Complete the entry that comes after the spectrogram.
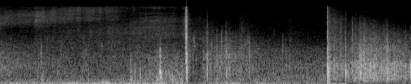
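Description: Small fireworks going off: a lit fuse sparking, then sharp bangs about two and three seconds in, with a faint pop just before the first.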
